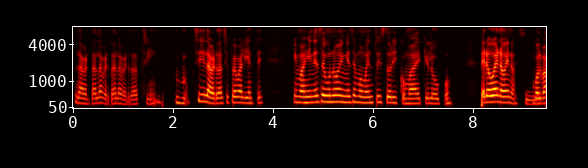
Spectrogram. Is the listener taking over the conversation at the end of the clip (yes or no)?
no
